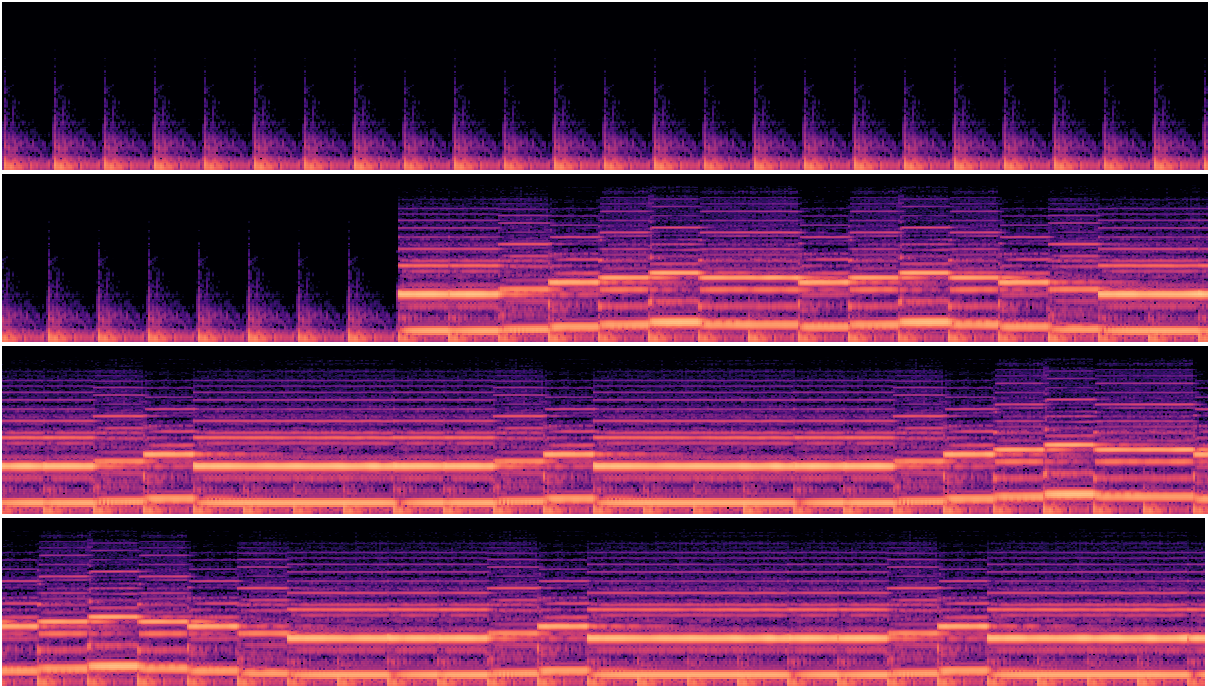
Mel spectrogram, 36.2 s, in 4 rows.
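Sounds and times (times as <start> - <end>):
song: 12.0 - 36.1.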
